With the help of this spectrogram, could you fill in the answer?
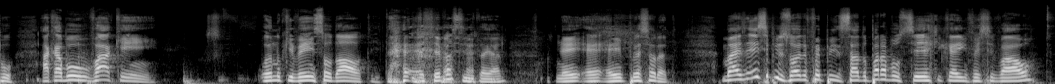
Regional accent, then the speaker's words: Rio Doce, Minas Gerais, Brazil; quando eu era criança pequena lá em Rio Doce...

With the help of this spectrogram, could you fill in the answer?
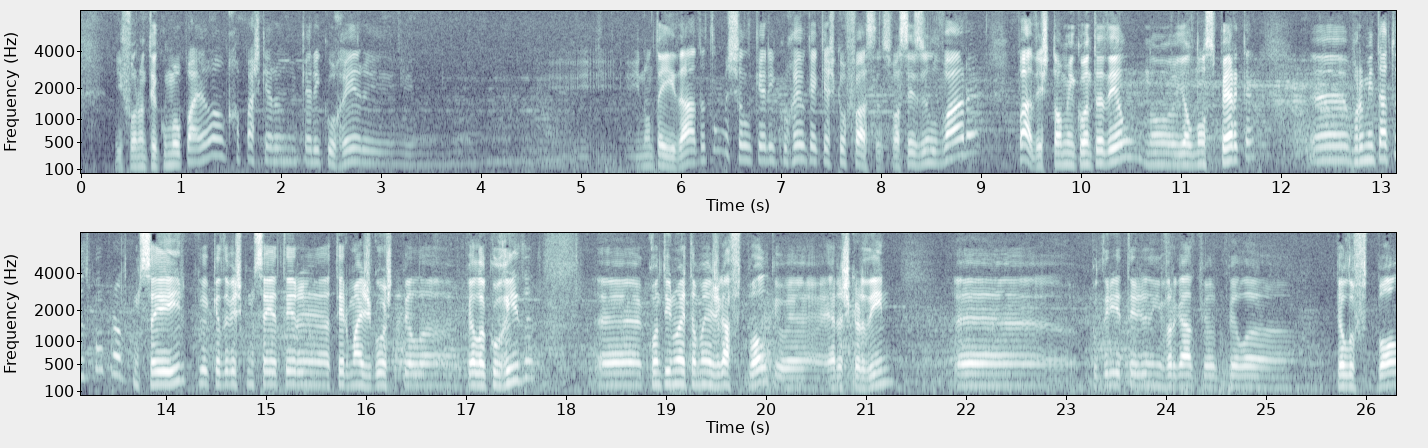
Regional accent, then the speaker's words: Santiago dos Velhos, Lisbon, Portugal; É o clube da minha terra, sou natural de Santiago dos Velhos, pertence à Rua dos Vinhos.

